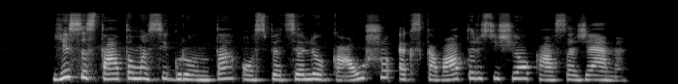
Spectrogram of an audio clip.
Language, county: Lithuanian, Panevėžys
